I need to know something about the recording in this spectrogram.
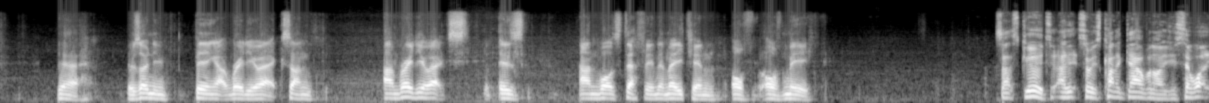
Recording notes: Outside Exeter Cathedral for a chat. Recorded in Exeter, Devon.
